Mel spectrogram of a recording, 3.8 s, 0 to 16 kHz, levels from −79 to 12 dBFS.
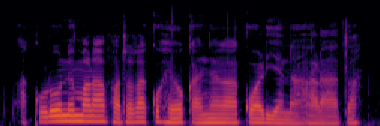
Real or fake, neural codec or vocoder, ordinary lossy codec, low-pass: real; none; AAC, 96 kbps; 14.4 kHz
